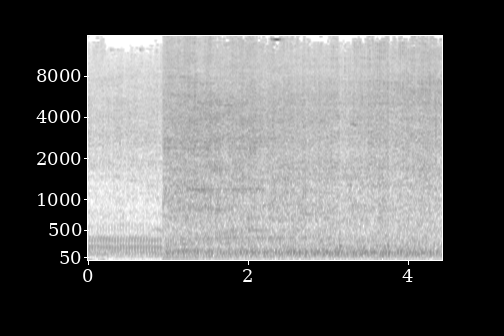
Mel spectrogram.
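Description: Street traffic with motor scooters passing: a steady rumble of traffic that gets louder about a second in.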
